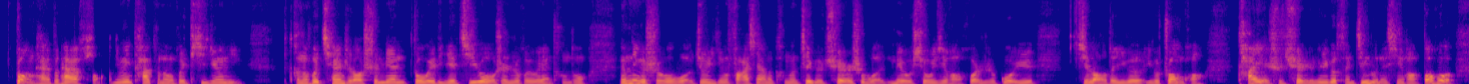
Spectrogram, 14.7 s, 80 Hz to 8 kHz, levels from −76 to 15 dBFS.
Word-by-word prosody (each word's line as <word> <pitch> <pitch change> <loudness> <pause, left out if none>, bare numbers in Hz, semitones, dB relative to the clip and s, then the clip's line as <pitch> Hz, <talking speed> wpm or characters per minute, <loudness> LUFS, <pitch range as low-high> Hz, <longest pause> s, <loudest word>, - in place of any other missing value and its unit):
状 - - +5
态 120 -1 -1
不 125 - -3
太 165 +2 +6
好。 - - -9
因 135 - -3
为 160 - +3
它 170 +2 +2
可 150 - -12
能 115 +2 -2
会 140 +3 -2
提 140 - -5
醒 130 0 -2
你， 105 -1 -9 0.4
可 - - -6
能 125 - +1
会 180 - +6
牵 180 +1 +2
扯 160 - -3
到 120 - +5
身 145 +5 -2
边 145 -1 0
周 150 - +4
围 135 -2 +3
的 135 - -5
一 - - -6
些 140 +1 +1
肌 140 +4 -1
肉， 180 0 +5
甚 120 -3 -4
至 115 - -2
会 115 - -5
有 115 - -1
点 110 -3 -2
疼 105 +1 -14
痛。 110 -1 -7 0.3
那 185 - +3
那 230 +3 +3
个 170 - +5
时 145 - -3
候 150 +1 +2
我 110 -7 -1
就 140 +5 -2
已 120 - -3
经 115 - -4
发 120 +3 +1
现 130 -2 -2
了， 110 - -4
可 110 +1 -12
能 120 +1 -5
这 185 +10 +4
个 145 -5 -4
确 120 - +2
实 145 - 0
是 - - -4
我 100 -4 -5
没 115 +4 -4
有 140 -1 +1
休 135 +4 -2
息 130 0 -4
好， 105 -6 -6
或 - - 0
者 - - -7
是 115 +3 -8
过 140 +2 0
于 115 +1 -2 0.4
疲 - - -2
劳 105 - +4
的 110 0 -1
一 110 - -2
个 115 0 +2
一 - - -7
个 135 - -2
状 190 +3 +3
况。 - - -8 0.3
它 - - +4
也 - - +3
是 - - -6
确 130 +7 +2
实 140 +2 -4
是 145 0 -1
一 - - 0
个 155 - +4
很 115 -7 -6
精 165 +10 +2
准 120 - -1
的 100 - -8
信 115 +3 -6
号， 110 -1 0
包 110 - +5
括 235 - +3
130 Hz, 370 characters per minute, -23 LUFS, 115-145 Hz, 0.4 s, 太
